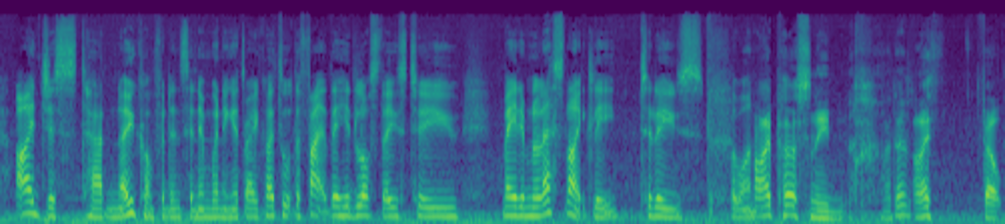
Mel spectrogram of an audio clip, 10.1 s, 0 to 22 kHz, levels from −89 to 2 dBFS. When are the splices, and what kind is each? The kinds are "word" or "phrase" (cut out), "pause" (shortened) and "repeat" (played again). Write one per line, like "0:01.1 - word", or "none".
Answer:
0:02.4 - word
0:07.3 - word
0:09.1 - word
